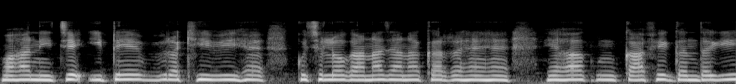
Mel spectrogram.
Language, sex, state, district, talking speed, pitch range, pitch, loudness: Hindi, female, Uttar Pradesh, Budaun, 145 wpm, 205-215 Hz, 210 Hz, -14 LUFS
